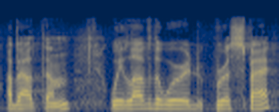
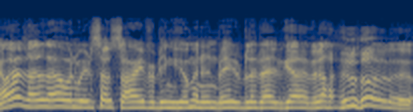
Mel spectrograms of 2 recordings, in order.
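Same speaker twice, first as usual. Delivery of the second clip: much higher, gushing tourist babble trailing into blah blah; babbling like an idiot; 6 semitones higher than usual. Retold or imitated. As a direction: coo at the whales like a besotted fool. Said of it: "everybody's just babbling like an idiot".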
